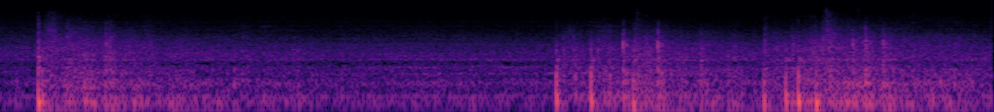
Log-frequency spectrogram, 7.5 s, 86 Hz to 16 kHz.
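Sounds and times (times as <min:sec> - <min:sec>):
fireworks popping and crackling outside in Bogotá: 0:00.3 - 0:02.4, 0:04.2 - 0:07.4.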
